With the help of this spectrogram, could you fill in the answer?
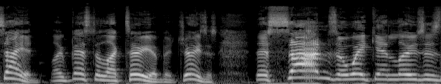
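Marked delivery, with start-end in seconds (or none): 2.5-4.4 high, loud, slower shout; loud slow announcement of the losers; loud declaration. Real, not acted. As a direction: shout the verdict.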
